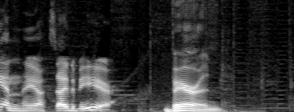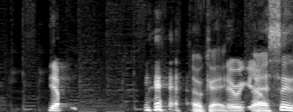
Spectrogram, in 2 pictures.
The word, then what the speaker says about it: Baehrend: Baehrend.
